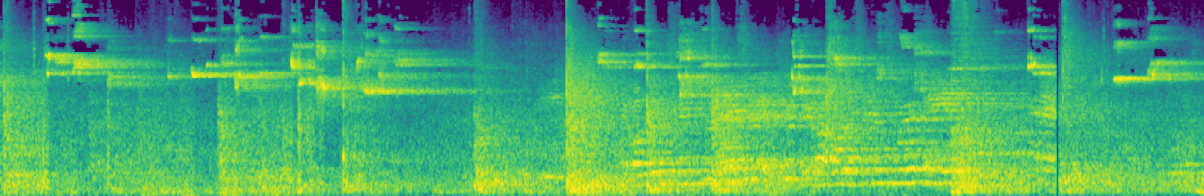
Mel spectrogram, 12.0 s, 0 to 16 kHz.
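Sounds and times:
basketball bouncing on gym floor: 0:02.2 - 0:03.7, 0:04.7 - 0:07.4
players' voices: 0:02.4 - 0:12.0.

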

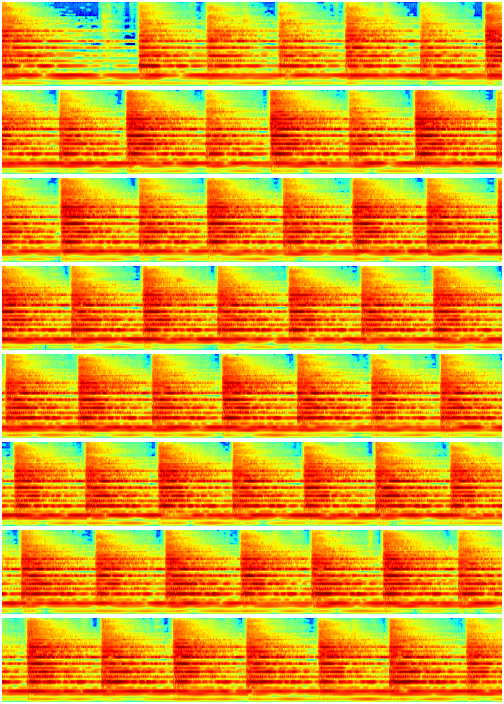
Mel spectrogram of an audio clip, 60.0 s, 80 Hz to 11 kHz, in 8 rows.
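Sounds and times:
church bell ringing: 0:00.0 - 1:00.0.

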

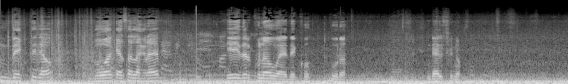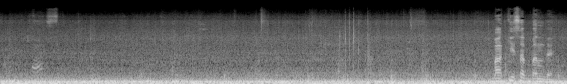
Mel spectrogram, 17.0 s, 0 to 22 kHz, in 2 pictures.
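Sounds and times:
car driving on wet road: 0:00.0 - 0:17.0.

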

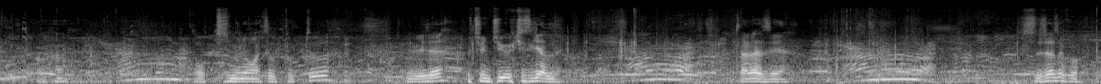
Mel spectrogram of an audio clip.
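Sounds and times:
bull mooing: 0:01.2 - 0:02.0, 0:06.0 - 0:07.3, 0:08.0 - 0:10.8.

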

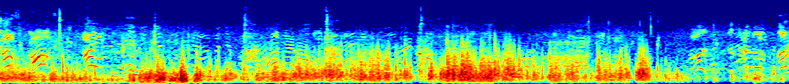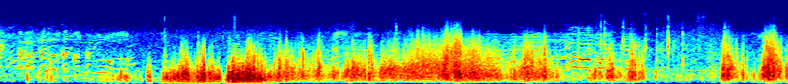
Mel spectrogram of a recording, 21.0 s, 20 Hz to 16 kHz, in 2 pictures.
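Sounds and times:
footballers shouting: 0:00.0 - 0:08.3, 0:09.2 - 0:12.5, 0:14.7 - 0:19.8
spectators talking: 0:00.0 - 0:21.0
wind buffeting microphone: 0:00.0 - 0:21.0.

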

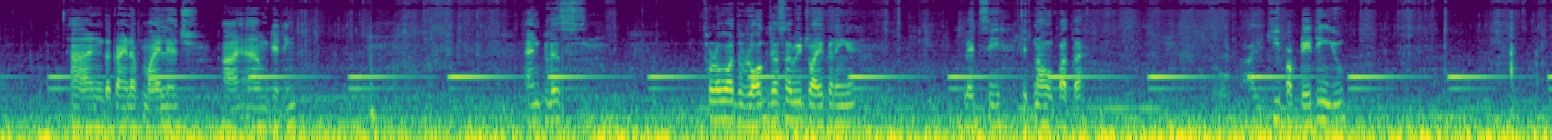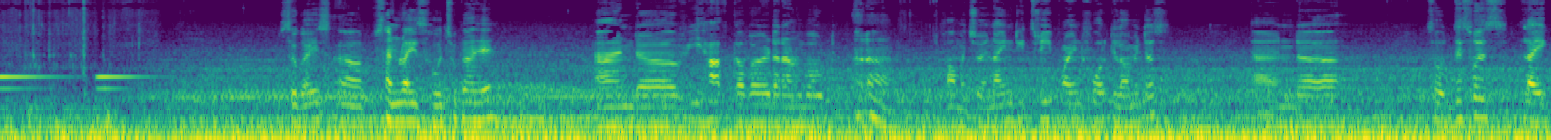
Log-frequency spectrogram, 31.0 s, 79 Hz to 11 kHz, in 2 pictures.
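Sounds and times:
car driving drone: 0:00.0 - 0:31.0
seat belt reminder beeps: 0:00.5 - 0:17.1.

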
